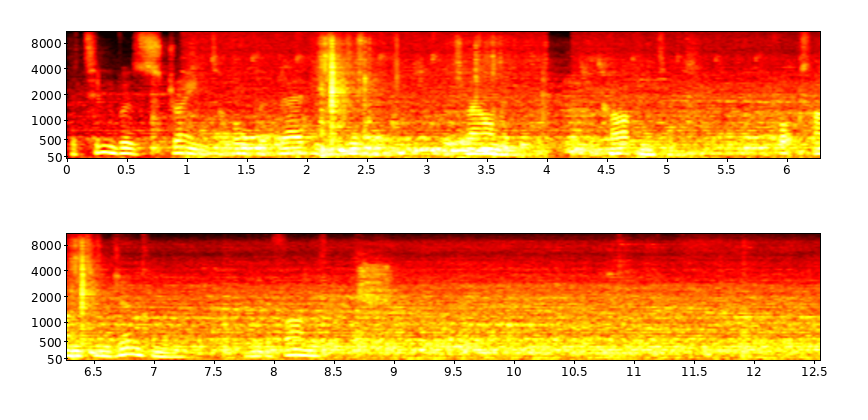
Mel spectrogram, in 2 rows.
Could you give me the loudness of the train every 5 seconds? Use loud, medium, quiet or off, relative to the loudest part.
medium, loud, loud.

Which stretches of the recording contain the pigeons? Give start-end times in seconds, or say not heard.
0.9-6.5.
